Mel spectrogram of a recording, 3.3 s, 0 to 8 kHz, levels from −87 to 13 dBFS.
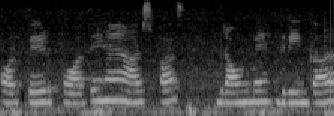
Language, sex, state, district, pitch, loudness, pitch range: Hindi, female, Bihar, Sitamarhi, 245 Hz, -29 LUFS, 240-255 Hz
